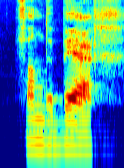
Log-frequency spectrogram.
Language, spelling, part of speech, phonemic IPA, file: Dutch, van den Berg, proper noun, /vɑn dən ˈbɛrx/, Nl-van den Berg.ogg
- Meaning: a surname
